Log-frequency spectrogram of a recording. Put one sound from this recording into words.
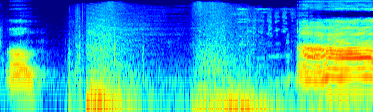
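An explosion bursts with a shattering crash.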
